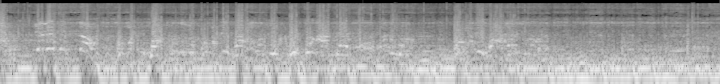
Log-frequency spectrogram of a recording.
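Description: Live dancehall music played loudly through a stage PA system, with heavy bass and a steady drum beat.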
